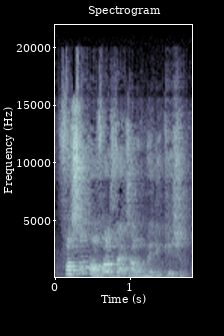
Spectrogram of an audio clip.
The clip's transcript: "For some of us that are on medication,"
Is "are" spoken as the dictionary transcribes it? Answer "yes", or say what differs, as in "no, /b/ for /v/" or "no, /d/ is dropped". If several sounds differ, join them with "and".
no, /w/ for /ɹ/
